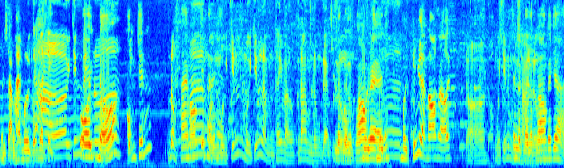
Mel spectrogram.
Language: Vietnamese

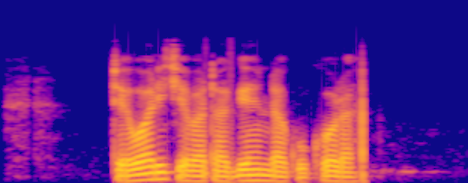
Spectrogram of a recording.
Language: Ganda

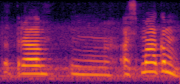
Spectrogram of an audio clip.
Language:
Sanskrit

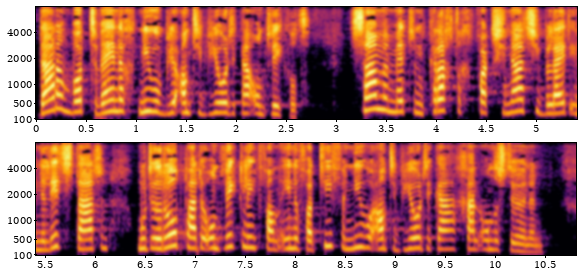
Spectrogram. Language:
Dutch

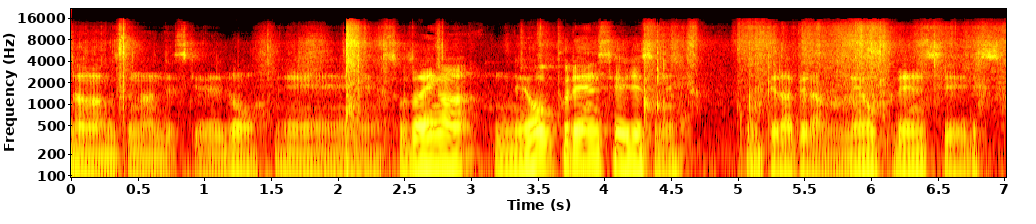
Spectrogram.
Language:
Japanese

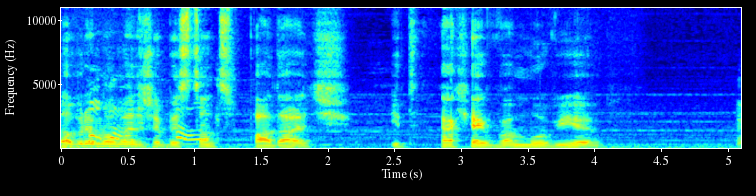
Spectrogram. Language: Polish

